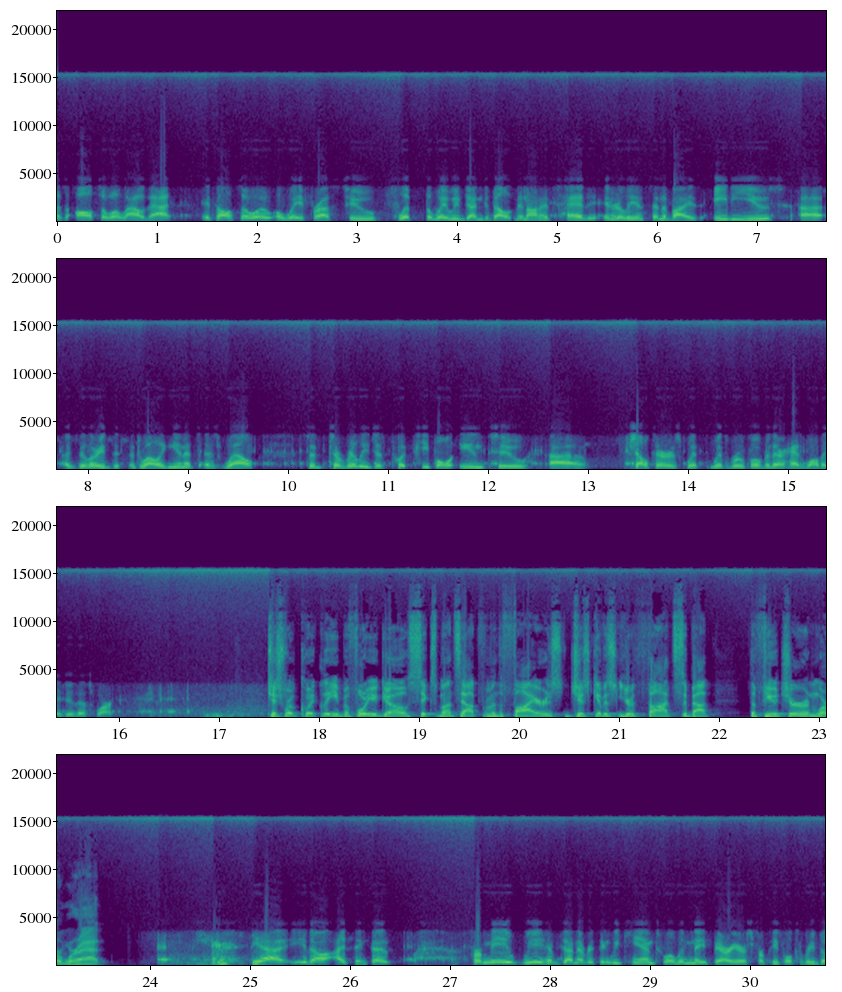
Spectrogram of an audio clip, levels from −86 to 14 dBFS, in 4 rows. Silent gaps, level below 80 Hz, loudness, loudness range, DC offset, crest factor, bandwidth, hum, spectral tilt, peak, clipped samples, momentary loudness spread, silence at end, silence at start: none; -68 dBFS; -20 LUFS; 3 LU; under 0.1%; 16 dB; 16 kHz; none; -4.5 dB/octave; -4 dBFS; under 0.1%; 9 LU; 0 s; 0 s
